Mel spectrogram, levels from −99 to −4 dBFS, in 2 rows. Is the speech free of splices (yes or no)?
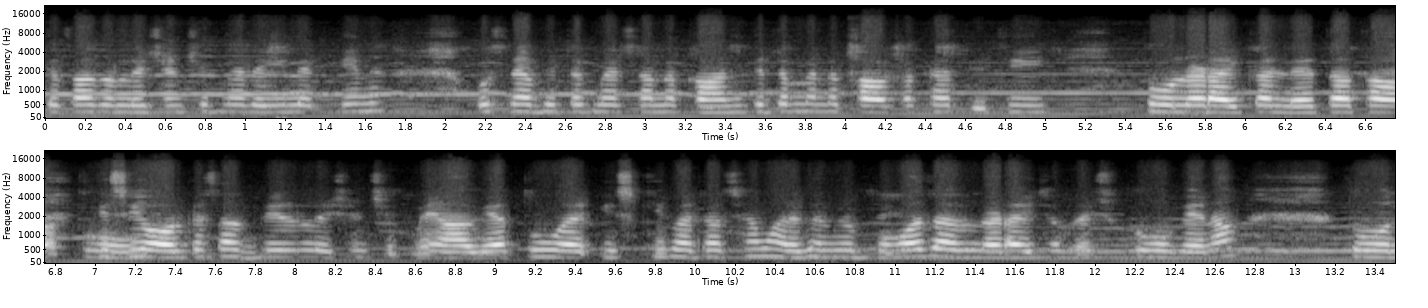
no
